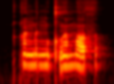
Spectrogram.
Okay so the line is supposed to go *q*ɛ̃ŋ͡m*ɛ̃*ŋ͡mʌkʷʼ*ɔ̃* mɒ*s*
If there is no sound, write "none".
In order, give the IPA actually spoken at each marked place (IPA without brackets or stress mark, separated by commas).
q, ɛ, ɑ̃, θ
